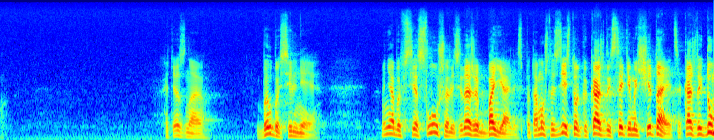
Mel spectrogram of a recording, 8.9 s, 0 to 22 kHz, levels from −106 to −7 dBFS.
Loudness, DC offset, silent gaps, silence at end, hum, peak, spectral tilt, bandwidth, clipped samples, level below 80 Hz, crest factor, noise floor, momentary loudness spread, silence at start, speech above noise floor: -24 LUFS; under 0.1%; none; 0 s; none; -4 dBFS; -5.5 dB/octave; 16 kHz; under 0.1%; -68 dBFS; 22 dB; -65 dBFS; 13 LU; 2.05 s; 41 dB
